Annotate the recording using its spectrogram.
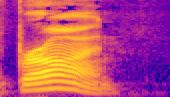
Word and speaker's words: Brian: Yes, my name is Brian. – Can you spell it for me? – B-R-I-A-N.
